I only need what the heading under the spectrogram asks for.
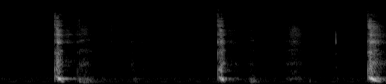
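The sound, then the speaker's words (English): Voice imitating the gasping, struggling breath of an asthma sufferer: three loud, harsh, rasping gasps, evenly spaced, with a few fainter catches of breath between them, heard alone. “And maybe only an asthma patient can relate to this, but this is how you breathe in hell. It was like,”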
